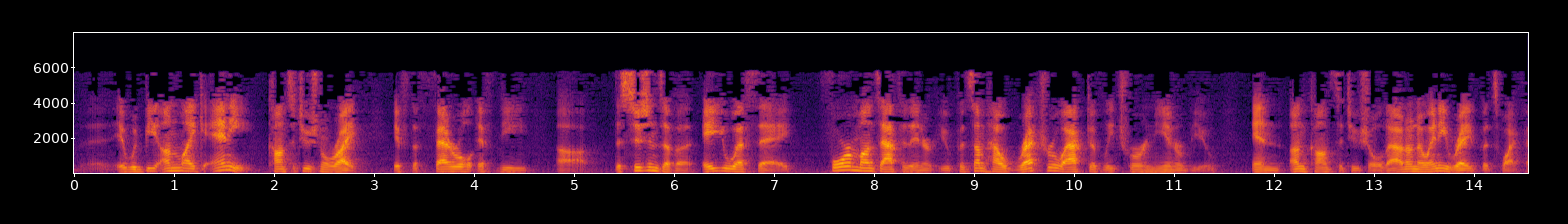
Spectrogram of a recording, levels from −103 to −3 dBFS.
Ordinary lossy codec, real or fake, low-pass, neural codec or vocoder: MP3, 24 kbps; fake; 7.2 kHz; codec, 16 kHz, 0.2 kbps, FocalCodec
